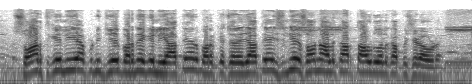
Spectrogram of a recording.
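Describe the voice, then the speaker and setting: Recorded with a dry, close sound and no echo, a high-pitched man talks with fairly even intonation over noticeable background noise. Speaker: local party worker and wrestler. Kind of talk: campaign interview.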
